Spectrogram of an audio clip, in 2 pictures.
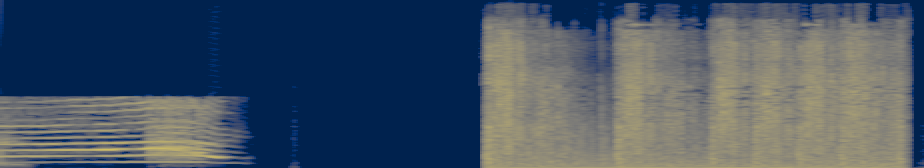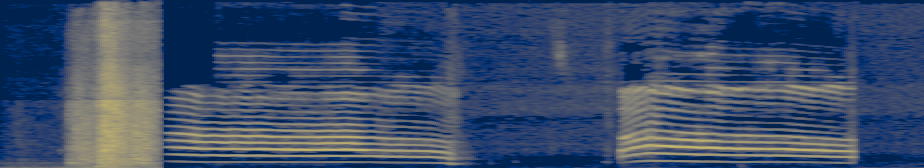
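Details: Pet cat giving three drawn-out, clear meows, each about one and a half to two seconds long, the first one short and falling. A loud broadband rumbling noise burst fills the gap between the first and second meows.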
